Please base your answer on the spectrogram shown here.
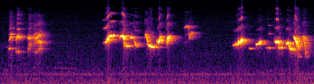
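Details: Black-collared starling delivering three bursts of dense chattering song, mixing buzzy notes, squeaks and clear whistles, each burst about a second long with quiet gaps between; faint hum in the background.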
